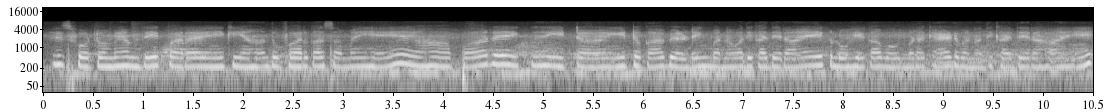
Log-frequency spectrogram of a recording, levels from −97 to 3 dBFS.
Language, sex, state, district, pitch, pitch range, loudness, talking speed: Hindi, female, Goa, North and South Goa, 230 Hz, 225-240 Hz, -16 LUFS, 205 wpm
